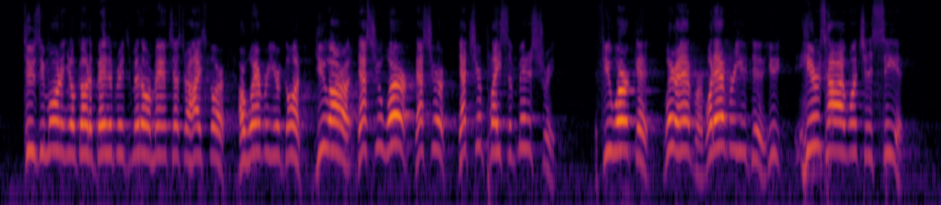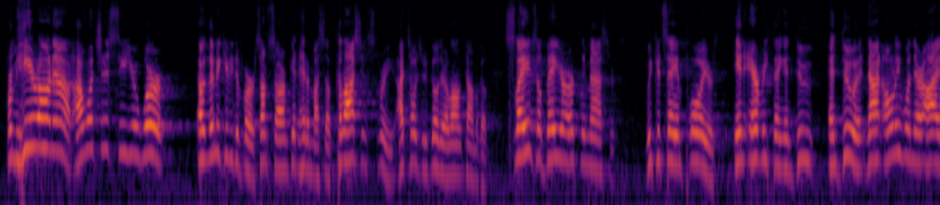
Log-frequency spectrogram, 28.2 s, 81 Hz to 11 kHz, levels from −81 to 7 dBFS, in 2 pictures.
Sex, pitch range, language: male, 225-285 Hz, English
